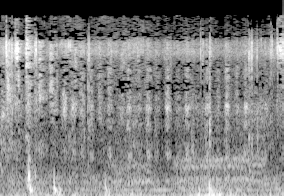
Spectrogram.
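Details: Puppies from two litters, indoors with their people, panting in quick breathy bursts with a few short soft whimpers; a woman talks to the dogs between the sounds.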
